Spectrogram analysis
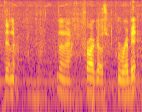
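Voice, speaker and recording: A man's voice: a little high, moderate pace, background noise. A young man in a casual vlog, chatting on a phone in a moving car, rambling and joking with many restarts. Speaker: vlogger.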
